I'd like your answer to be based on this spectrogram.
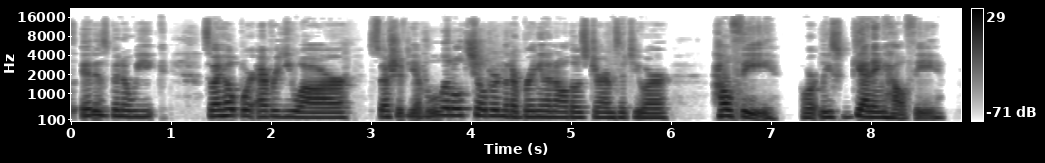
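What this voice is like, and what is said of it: Congested voice from a cold. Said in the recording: “as you might be able to hear in my voice, I am just getting over a head cold.”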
